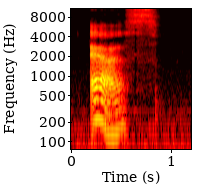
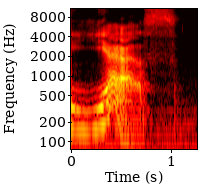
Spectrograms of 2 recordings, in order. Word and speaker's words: yes: If I pronounced this word as S, you would say, "Hey, you're missing the Y at the beginning." That should be yes, not S.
